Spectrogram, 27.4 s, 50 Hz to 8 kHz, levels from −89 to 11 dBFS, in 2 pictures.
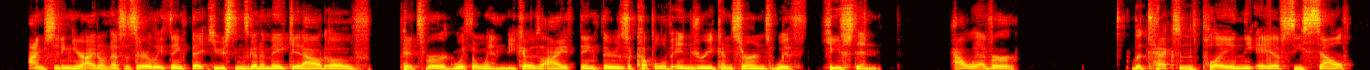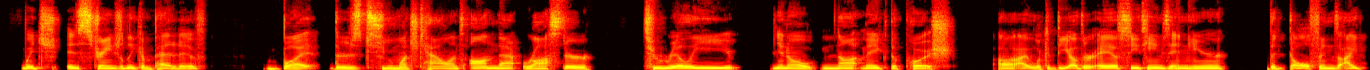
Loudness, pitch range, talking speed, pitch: -13 LUFS, 100-120 Hz, 155 wpm, 110 Hz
